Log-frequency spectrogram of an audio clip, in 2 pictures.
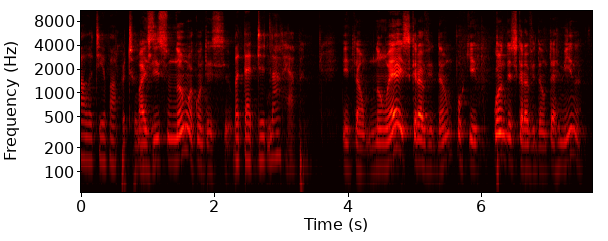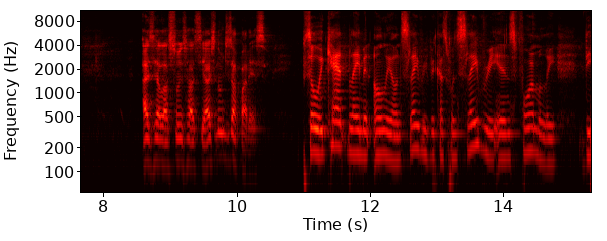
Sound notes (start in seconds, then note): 1.0 speaking portuguese; 7.5 speaking portuguese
